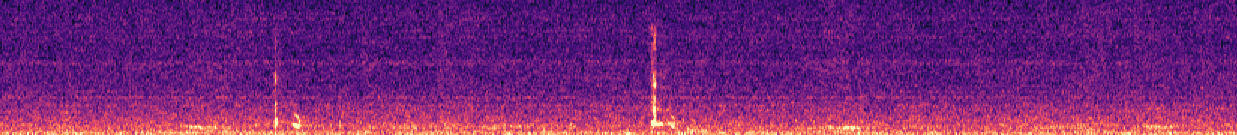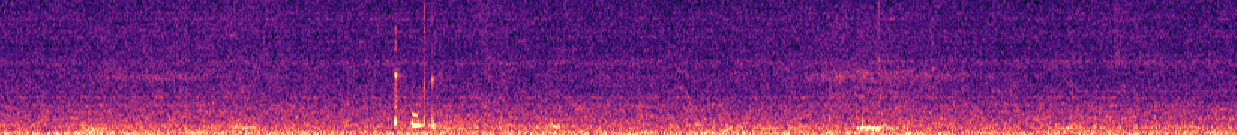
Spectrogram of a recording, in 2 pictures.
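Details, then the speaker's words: Six-day-old infant boy with hiccups after a big feed: soft, abrupt hiccup clicks at irregular intervals, about four in twelve seconds, in a quiet room. "You get hiccups, big guy."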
